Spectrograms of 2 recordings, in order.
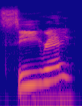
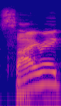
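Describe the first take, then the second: First: The first syllable sounds like 'see'. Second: The first syllable sounds like 'sigh'. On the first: This is how most people say it. "a lot of people pronounce it C-Ray" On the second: This is how the name's owner says it. "I pronounce it Siray because of like I like the word I there"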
